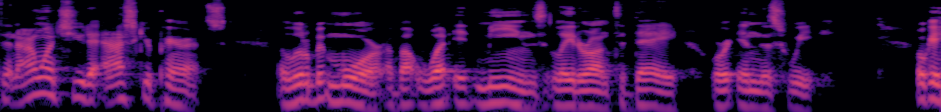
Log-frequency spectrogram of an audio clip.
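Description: A middle-aged male pastor with a head cold and scratchy throat, preaching a sermon earnestly, explaining and reading scripture with emphasis. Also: on the high side.

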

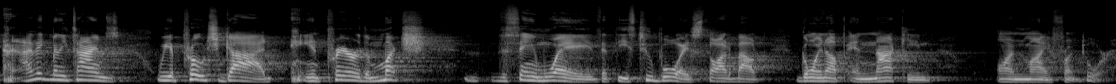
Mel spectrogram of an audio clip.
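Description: Animated male preacher in a reverberant hall. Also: on the high side. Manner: conversational, halting, with frequent pauses and throat clearing. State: slightly rough morning voice. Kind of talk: sermon with illustrative storytelling.

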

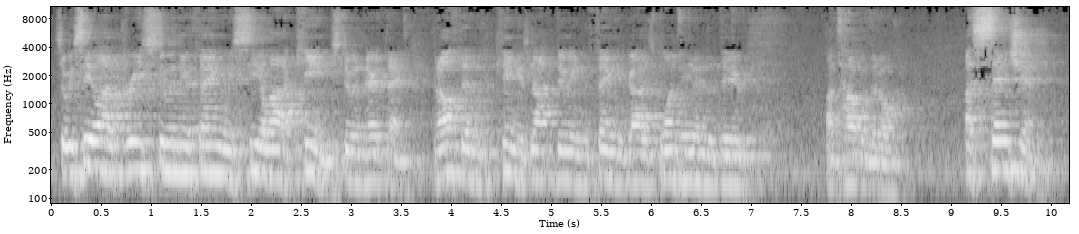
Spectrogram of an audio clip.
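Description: In a very echoey room, heard from a distance, a male pastor preaches in a mellow, fairly high voice. He leans on repeated phrases for emphasis and slips into conversational questions to the congregation. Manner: conversational asides and rhetorical questions. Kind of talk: church sermon. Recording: echoey room, distant mic, faint noise.

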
